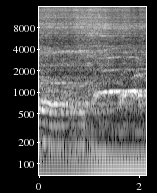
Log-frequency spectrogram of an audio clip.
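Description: Live band holding a sustained chord over a steady low bass note, with voices from the crowd singing and calling over it; a higher voice is held for about the last second.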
